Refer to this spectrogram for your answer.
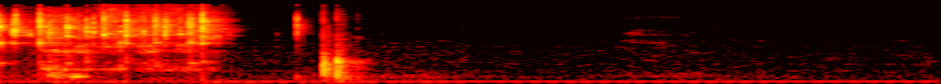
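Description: Dice clatter and rattle across a hard table for under a second, then two or three sharp clicks as they settle, followed by quiet. Close and fairly loud, with no talking.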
